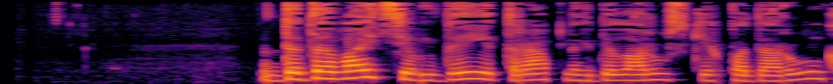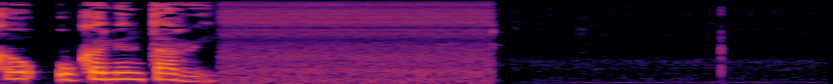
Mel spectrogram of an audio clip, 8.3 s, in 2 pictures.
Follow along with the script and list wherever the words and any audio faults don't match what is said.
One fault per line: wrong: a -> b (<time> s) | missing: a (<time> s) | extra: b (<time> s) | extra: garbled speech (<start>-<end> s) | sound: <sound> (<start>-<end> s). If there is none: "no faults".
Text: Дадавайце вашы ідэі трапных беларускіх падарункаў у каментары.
missing: вашы (2.0 s)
